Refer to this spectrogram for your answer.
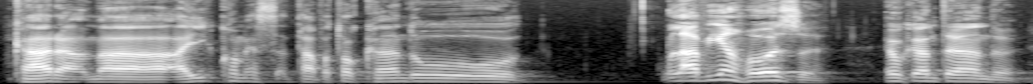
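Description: A man's voice: mid-range voice, a little slow. A man, a guest on a podcast, telling stories in casual chat and acting out the people he quotes. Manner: animated storyteller who acts out the people he quotes. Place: podcast studio.

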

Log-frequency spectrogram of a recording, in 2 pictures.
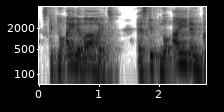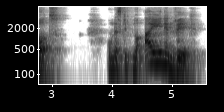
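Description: Intense guy preaching, kinda high voice, keeps citing bible verses, echoey room. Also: expressive, unhurried. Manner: fervent, insistent, quotes scripture verses by number; raises his voice to act out quoted speech. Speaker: street-style preacher. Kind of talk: preaching on a social media livestream. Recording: roomy echo.

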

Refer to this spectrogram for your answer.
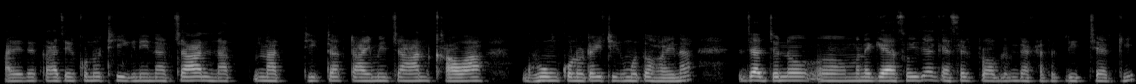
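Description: Hoarse lady talking to her viewers while she cooks at home, low and kinda flat. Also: fairly quick. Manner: chatty, addresses viewers as friends. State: hoarse from a cold. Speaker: vlogger. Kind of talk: casual home vlog chat. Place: home kitchen.

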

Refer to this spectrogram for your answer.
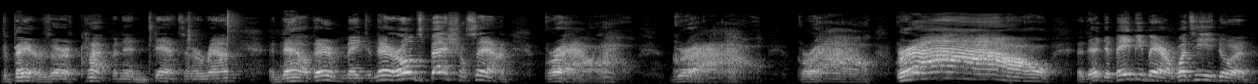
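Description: A man's voice: on the high side, echoey room. An older man, a great-grandfather, reading a picture book aloud to a small child and making the animal sounds. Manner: slow, lively storybook reading with animal sounds.

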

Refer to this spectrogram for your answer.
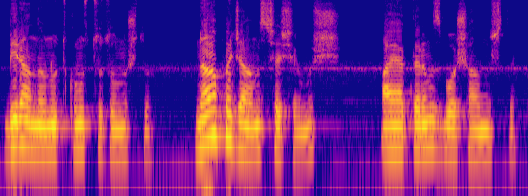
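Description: In a measured, unwavering narrator's tone, a man with a middle-pitched voice describes a frightening experience of his own.

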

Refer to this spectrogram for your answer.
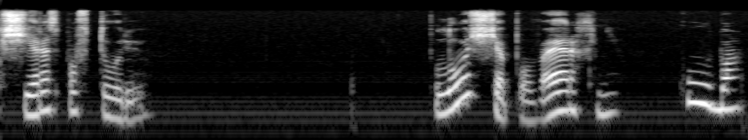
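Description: Woman math teacher, patient and methodical, lively intonation, dull lo-fi sound. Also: medium pitch. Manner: slow, patient, step-by-step explaining. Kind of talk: video math lesson.

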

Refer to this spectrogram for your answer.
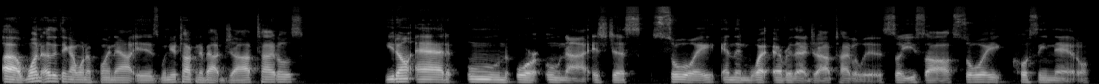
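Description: The speaker is a young man running a live-streamed Spanish game lesson from a home webcam, addressing viewers directly. His lowish, slightly bright voice has fairly even intonation at normal speed, and his manner is casual and chatty as he talks to chat with y'all.

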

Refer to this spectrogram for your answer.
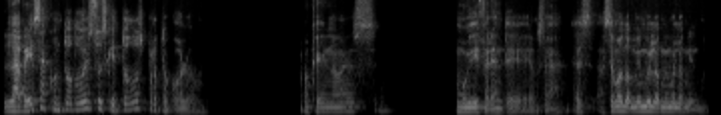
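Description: A man's voice: medium pitch, a little fast, creaky, a little mellow, slightly rough. A man teaching a hypnotherapy masterclass online, in a conversational way that keeps checking in with the class. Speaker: hypnotherapy instructor.

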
